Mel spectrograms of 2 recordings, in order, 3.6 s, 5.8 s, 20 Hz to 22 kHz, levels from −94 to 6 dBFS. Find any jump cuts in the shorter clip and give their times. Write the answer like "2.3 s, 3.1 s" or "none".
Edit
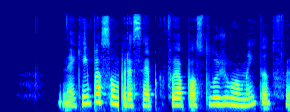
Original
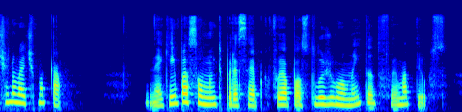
1.5 s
